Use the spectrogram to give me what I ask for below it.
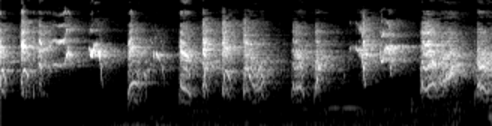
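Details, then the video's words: Cendet, the long-tailed shrike, in full master song for tutoring other cage birds: rapid bursts of scratchy, buzzy notes, roughly eight in three seconds, sharp and high. "MASTERAN CENDET GACOR"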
